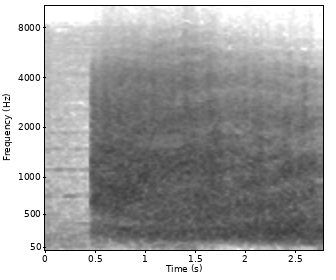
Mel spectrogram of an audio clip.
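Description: An F-16 fighter jet roars in abruptly after a brief quiet moment, a loud, sustained rush of engine noise as it streaks low over Ankara on a test flight, fading slightly toward the end.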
